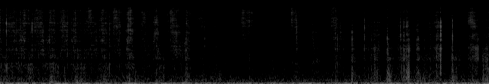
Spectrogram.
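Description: A solid oval black bar soap, held in the hand, is scratched with long dark nails, making a quick run of dry, bright scraping strokes. A steady low rumble sits underneath the close, crisp scratching.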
